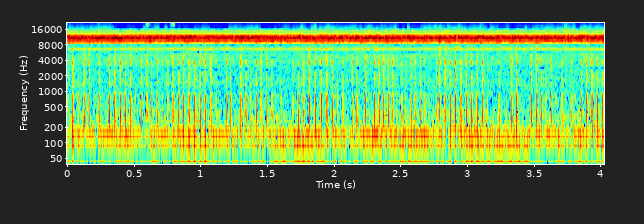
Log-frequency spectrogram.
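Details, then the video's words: Short stretch of a fast-asleep kitten snoring: low, fluttering rasps in quick even pulses, paced by its breathing, against a constant faint hum. "Anak Kucing Tidur Pulas Sampai Ngorok"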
